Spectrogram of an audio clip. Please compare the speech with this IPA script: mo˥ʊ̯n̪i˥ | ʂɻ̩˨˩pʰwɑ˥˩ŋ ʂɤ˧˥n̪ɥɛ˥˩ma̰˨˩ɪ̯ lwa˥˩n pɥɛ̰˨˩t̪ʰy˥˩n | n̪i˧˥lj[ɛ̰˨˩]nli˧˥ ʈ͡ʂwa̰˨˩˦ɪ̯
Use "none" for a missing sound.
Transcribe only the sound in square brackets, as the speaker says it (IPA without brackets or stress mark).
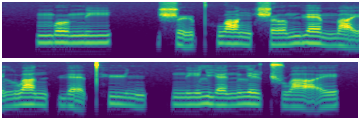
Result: ɛ˧˥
